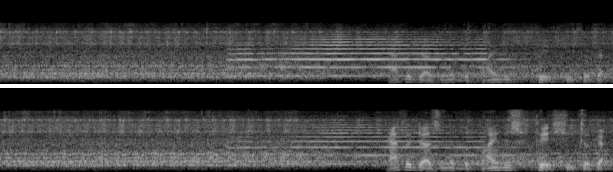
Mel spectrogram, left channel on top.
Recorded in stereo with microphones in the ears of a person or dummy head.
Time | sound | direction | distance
2.3 | a trumpet | 35° left (ahead or behind) | 1.5 m
3.9 | a man speaking | 60° right (ahead or behind) | 0.7 m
